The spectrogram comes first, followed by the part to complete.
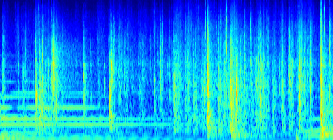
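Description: Background music with sustained notes that stops about two seconds in, over a series of sharp cracks and snaps of cross-laminated timber splitting and splintering under load at a screwed splice connection.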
